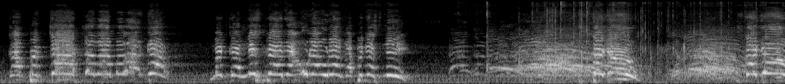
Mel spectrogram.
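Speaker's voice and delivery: shouted protest chants, high pitched; rally speech. Real, not acted.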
